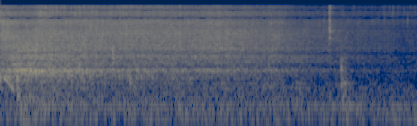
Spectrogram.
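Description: Blended tomato sauce poured into a hot pan of browned onion and celery, sizzling hard as it hits the oil and dying down over a few seconds as the pan cools.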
